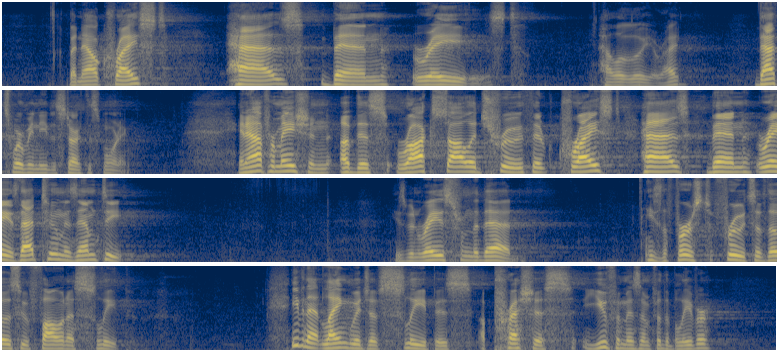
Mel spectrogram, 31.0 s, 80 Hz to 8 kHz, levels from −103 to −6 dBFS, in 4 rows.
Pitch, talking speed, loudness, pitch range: 150 Hz, 115 wpm, -29 LUFS, 130-165 Hz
